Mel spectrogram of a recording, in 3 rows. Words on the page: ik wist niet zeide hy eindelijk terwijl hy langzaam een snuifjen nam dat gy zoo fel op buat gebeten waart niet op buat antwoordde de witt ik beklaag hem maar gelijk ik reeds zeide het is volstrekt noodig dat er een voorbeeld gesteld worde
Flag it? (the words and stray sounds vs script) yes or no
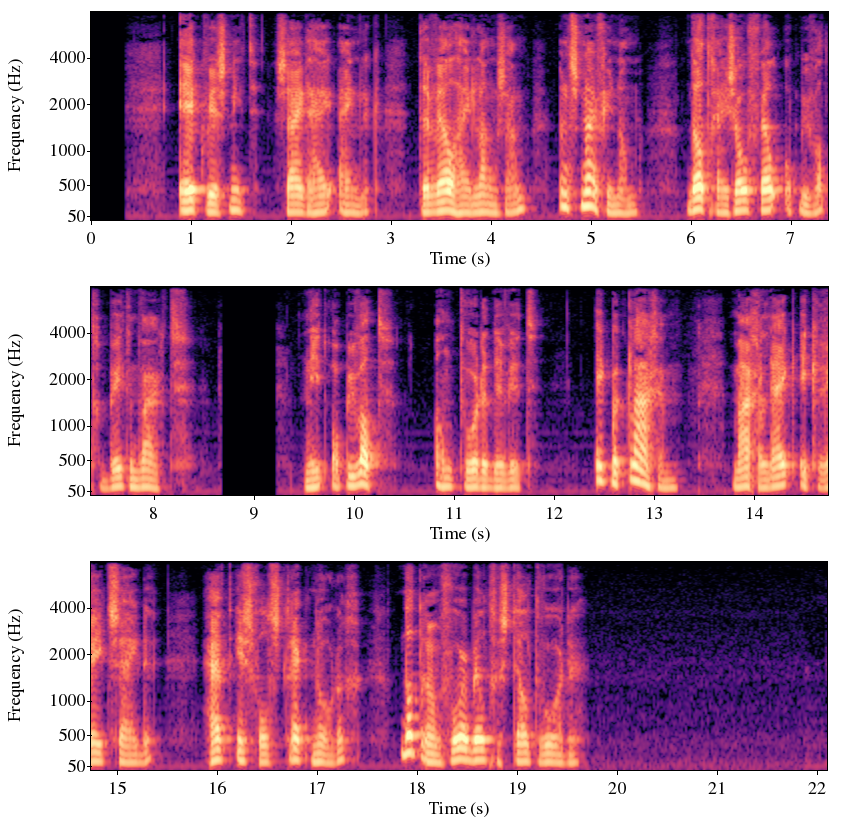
no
